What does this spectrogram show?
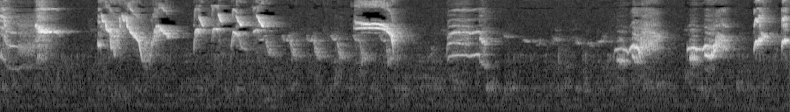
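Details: Oriental magpie-robin singing energetically in its 'tembakan' burst style: rapid bright whistles and sweeping chirps in quick bursts, some notes rising and falling steeply, separated by brief pauses.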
